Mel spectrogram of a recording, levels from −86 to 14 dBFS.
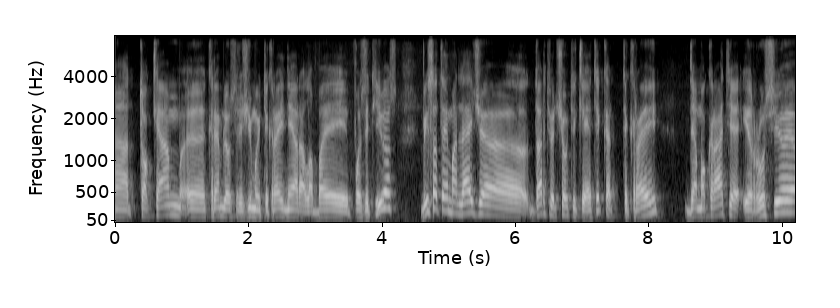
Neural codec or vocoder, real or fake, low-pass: none; real; 7.2 kHz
